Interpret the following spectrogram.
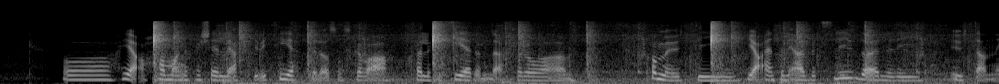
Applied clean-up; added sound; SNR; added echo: none; Squeak; 2 dB; none.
